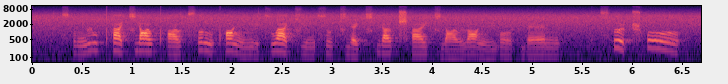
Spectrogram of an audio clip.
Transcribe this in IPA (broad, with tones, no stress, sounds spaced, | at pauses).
t͡sʰ ʊ˨˦ ŋ ɻ u˥˨ pʰ ä˥˨ t͡ɕ j ɑ˦ ʊ̯ pʰ ɑ˨˦ ʊ̯ t͡sʰ ɤ˥˨ ŋ pʰ ɑ˥˨ ŋ m ḭ˨˩ t͡s w ä˥˨ t͡ɕ y˨˦ n s u˨˦ t͡ɕ j ɛ̰˨˩ t͡ɕʰ j ä˦ ʈ͡ʂʰ a˦ ɪ̯ t͡ɕ j ɑ˨˦ ʊ̯ ɻ ɑ˥˨ ŋ m j o˥˨ ʊ̯ p j ɛ˦ n | t͡sʰ ɹ̩˥˨ ʈ͡ʂʰ o˥˨ ʊ̯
